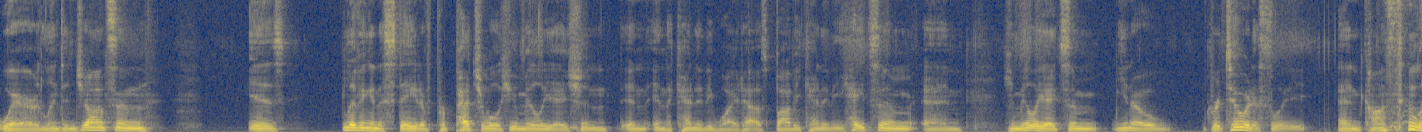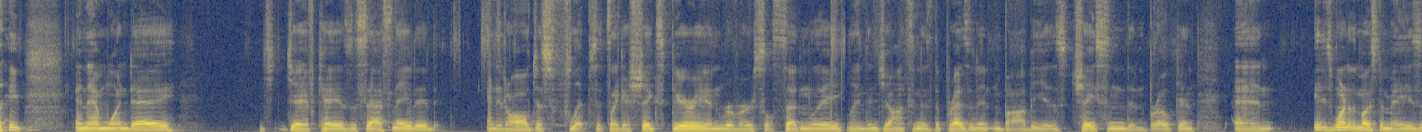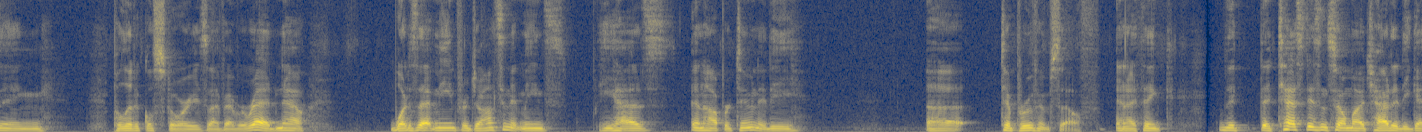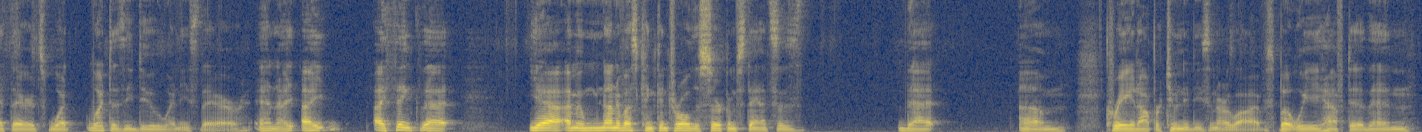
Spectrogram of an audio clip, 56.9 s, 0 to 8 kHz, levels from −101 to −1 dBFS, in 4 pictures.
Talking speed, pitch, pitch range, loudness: 145 wpm, 120 Hz, 105-130 Hz, -18 LUFS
